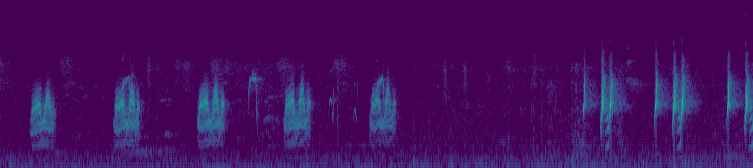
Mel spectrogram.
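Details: Quail, female and male calling: broad rasping bursts about once a second, then quick sharp high three-note phrases toward the end.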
